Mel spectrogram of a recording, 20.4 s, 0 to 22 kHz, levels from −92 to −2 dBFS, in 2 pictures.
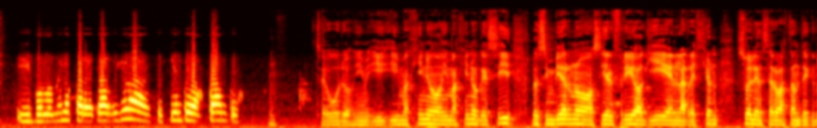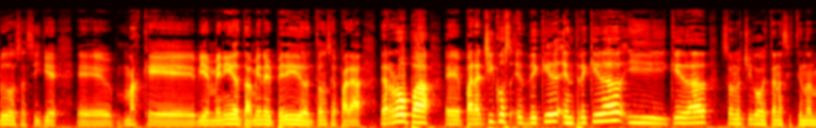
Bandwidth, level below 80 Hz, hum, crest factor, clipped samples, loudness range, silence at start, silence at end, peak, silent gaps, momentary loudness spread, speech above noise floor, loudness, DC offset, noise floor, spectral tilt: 16 kHz; -44 dBFS; none; 18 dB; under 0.1%; 9 LU; 0.2 s; 0 s; -2 dBFS; none; 14 LU; 26 dB; -20 LUFS; under 0.1%; -46 dBFS; -5.5 dB/octave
